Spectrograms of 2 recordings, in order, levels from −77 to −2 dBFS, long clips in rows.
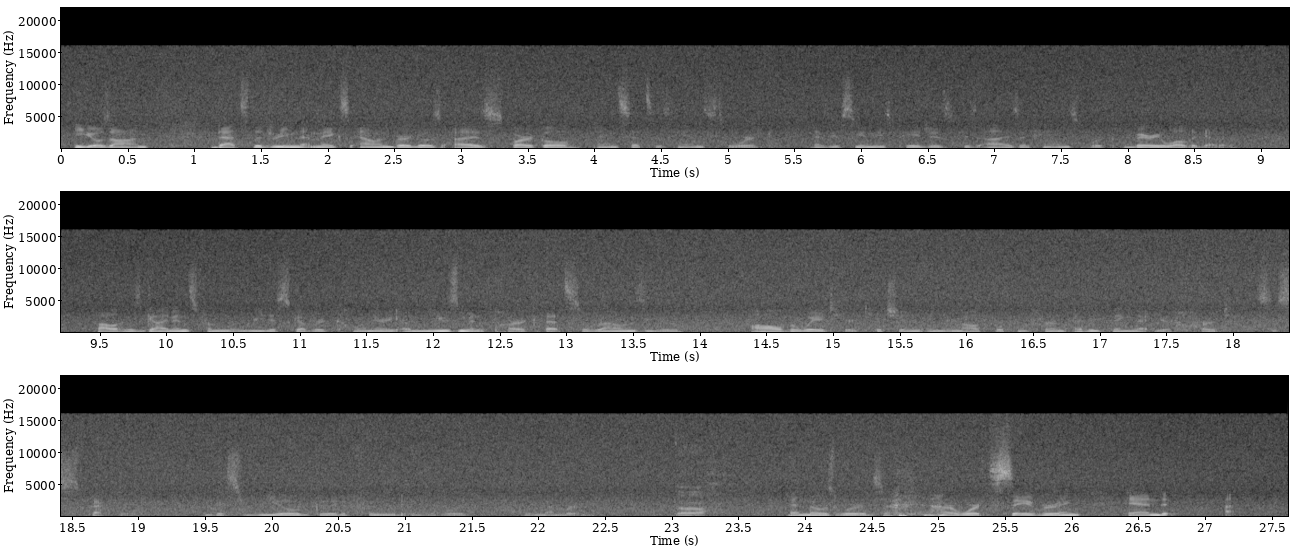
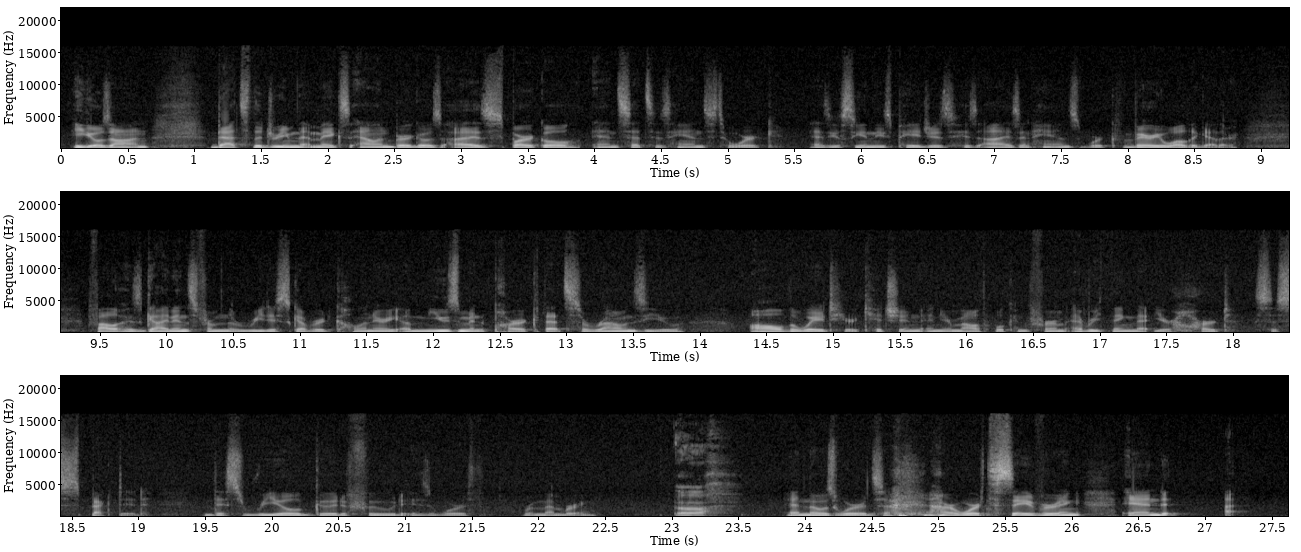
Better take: second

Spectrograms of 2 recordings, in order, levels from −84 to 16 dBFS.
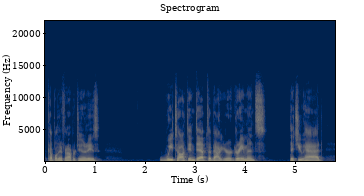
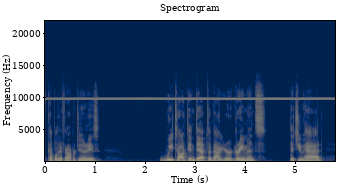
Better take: first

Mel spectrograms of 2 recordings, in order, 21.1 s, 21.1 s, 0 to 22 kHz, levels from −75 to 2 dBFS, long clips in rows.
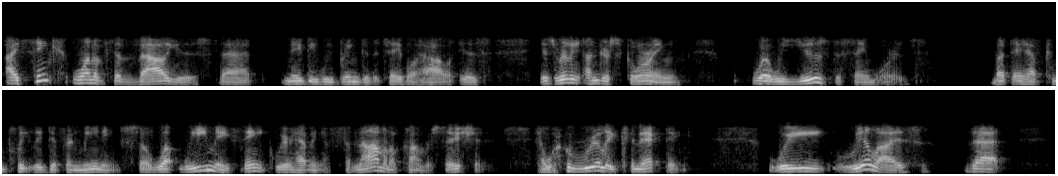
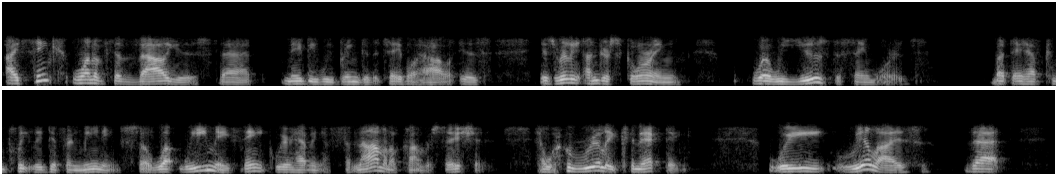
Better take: neither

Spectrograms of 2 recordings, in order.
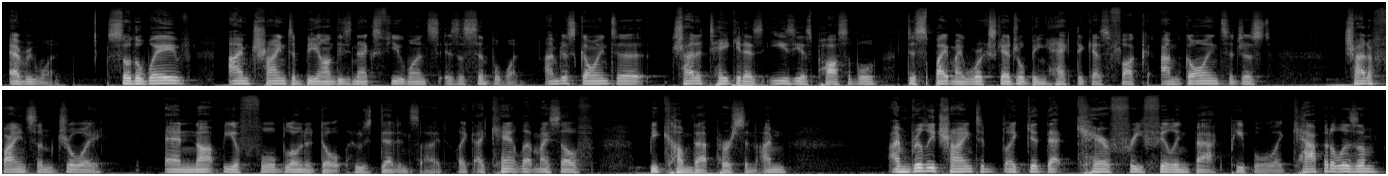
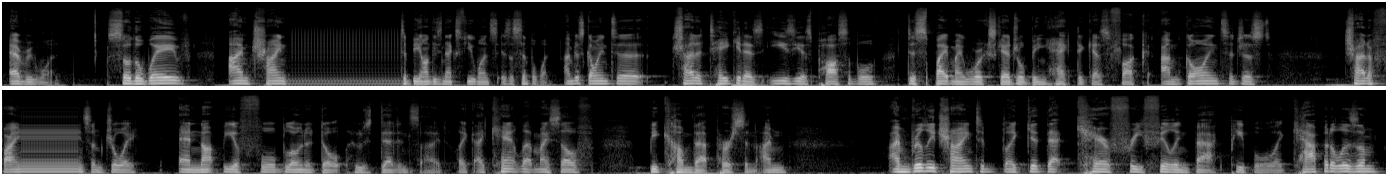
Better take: first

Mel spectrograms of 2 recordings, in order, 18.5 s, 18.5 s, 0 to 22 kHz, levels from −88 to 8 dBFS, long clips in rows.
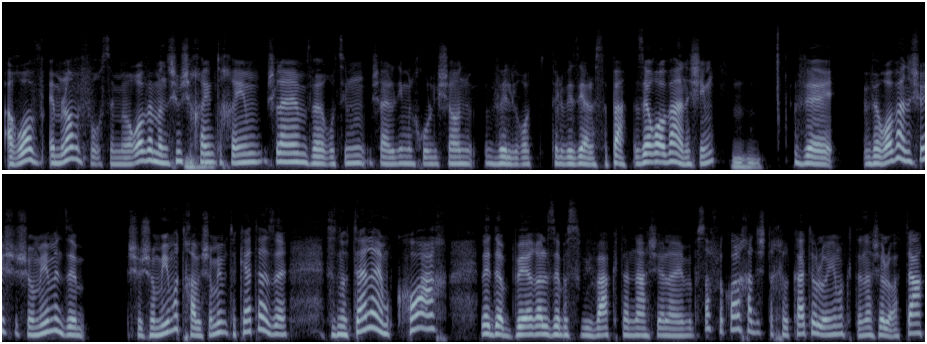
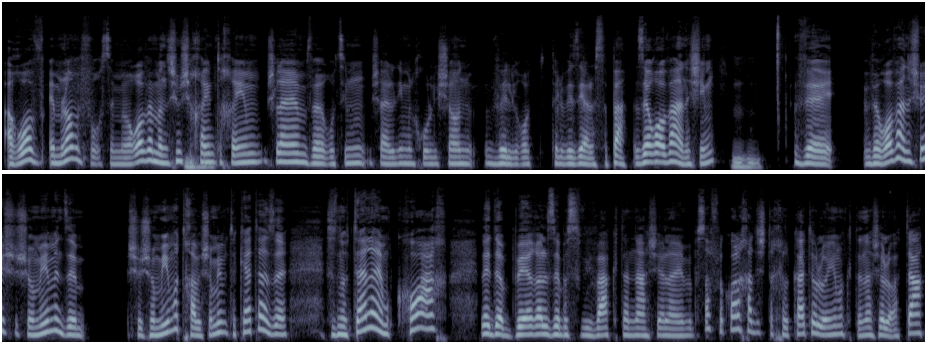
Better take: second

